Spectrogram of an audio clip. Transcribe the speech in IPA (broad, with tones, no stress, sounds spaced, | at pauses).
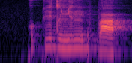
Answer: k ʊ˨ k iː˦ d ʊ˨ ɲ eː˦ ŋ b ʊ˦˨ b a˨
